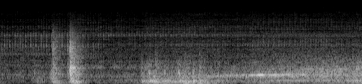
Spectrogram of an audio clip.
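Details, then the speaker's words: Aqua washing machine spin dryer after repair: handling knocks, then the motor spins up to a smooth steady hum, now turning normally; it had not spun because the motor brake cord had snapped and was replaced, and rodents had chewed many wires. "Kita cek. Nah, dia udah memutar ya."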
